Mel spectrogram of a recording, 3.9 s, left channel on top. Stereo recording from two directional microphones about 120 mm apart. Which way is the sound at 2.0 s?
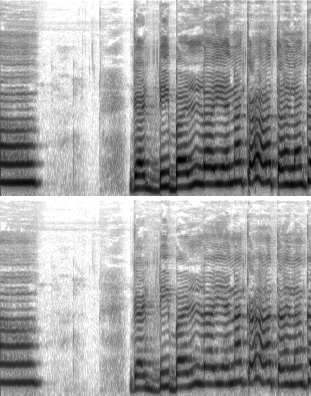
45° left (ahead or behind).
